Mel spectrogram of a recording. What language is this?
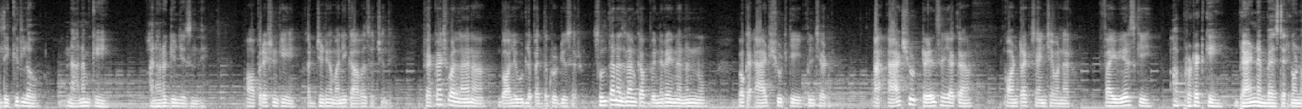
Telugu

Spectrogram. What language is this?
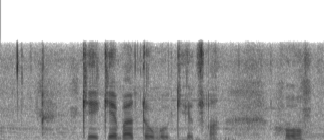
Southern Sotho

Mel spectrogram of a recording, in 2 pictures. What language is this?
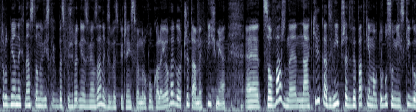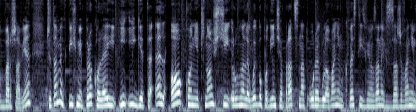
Polish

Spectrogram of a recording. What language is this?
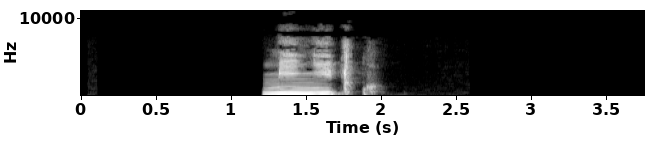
Adyghe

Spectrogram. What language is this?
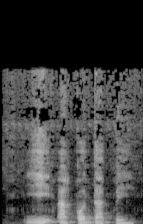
Gen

